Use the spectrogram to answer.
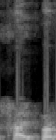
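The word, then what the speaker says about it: cipher: ଟିକେ ପାର୍ଥକ୍ୟ ରହୁଛି ଯେ ସାଇଫର କହିଲେ ତା ଭିତରେ କିଛି ଅନ୍ୟ ଜିନିଷ ଅଛି। It is a sign of something else inside. ଅବଶ୍ୟ ତାକୁ ଅନେକ ସିଫର ବୋଲି ମଧ୍ୟ ପ୍ରୋନାଉନ୍ସ କରନ୍ତି, and both pronunciations are correct.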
